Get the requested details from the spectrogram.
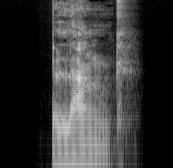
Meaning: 1. bright 2. spotlessly clean, shining, polished 3. bare, naked, uncovered 4. pure, sheer 5. broke, out of money
- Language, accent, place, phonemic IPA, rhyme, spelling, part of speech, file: German, Germany, Berlin, /blaŋk/, -aŋk, blank, adjective, De-blank.ogg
